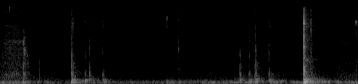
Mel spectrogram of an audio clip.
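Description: A computer keyboard shortcut is tapped out during a Python coding session, a few quiet scattered key clicks with one louder press near the end, alone in a quiet room.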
